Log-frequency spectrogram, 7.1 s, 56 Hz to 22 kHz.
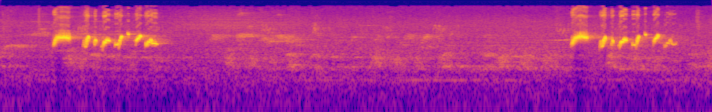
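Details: Wild old red-whiskered bulbul's bright 10-12-13 note song, played for young birds to learn. Two phrases of quick, sharp whistled notes, about five seconds apart. Softer distant bird calls and background hiss are heard between them.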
